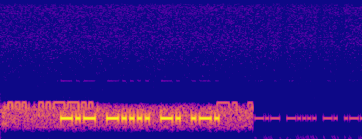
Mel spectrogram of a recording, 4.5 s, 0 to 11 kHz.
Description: Morse code, heard as a keyed tone, about 28 wpm, 500 Hz. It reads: K6NR
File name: contests / naqp-cw-k5tr-op-k5pi- -1800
